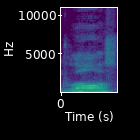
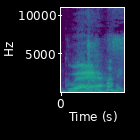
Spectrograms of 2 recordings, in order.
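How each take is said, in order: First: It is said with a British vowel. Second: It is said with an American vowel. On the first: "in England we say" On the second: "in America they would say"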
